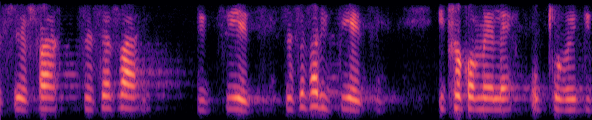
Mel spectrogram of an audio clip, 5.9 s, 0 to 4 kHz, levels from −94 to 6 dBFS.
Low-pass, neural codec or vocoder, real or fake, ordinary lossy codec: 3.6 kHz; none; real; none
